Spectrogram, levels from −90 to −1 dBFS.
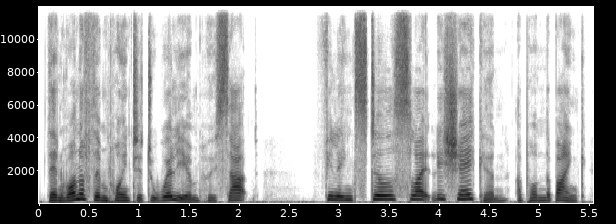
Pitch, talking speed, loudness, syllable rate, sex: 205 Hz, 175 wpm, -18 LUFS, 5.0 syllables/s, female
